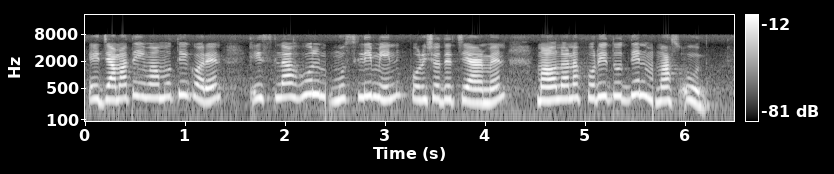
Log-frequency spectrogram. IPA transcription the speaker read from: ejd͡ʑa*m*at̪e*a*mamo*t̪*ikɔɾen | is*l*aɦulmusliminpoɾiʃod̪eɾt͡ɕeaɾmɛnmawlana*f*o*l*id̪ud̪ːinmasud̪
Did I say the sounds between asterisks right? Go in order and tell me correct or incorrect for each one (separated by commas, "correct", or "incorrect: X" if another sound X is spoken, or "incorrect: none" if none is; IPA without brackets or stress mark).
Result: correct, incorrect: i, correct, correct, correct, incorrect: ɾ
